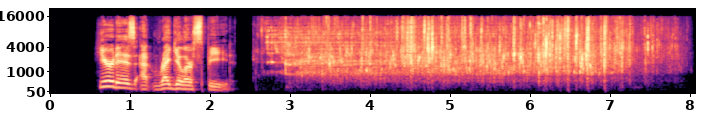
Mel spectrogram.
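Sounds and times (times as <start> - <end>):
speech: 0.6 - 2.4
egg frying in a hot pan: 2.6 - 8.0.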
